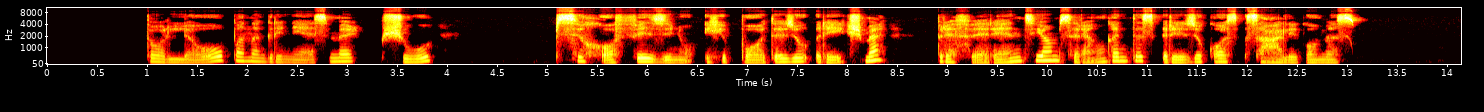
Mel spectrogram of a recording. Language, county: Lithuanian, Tauragė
